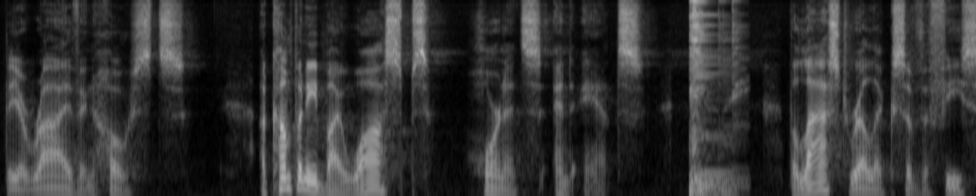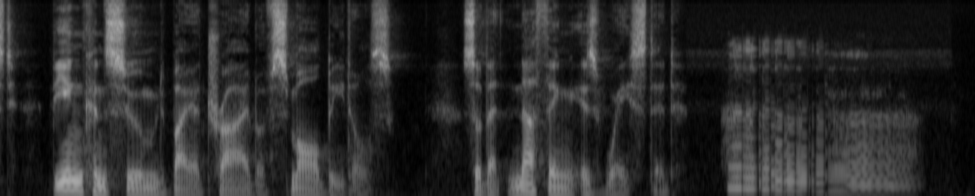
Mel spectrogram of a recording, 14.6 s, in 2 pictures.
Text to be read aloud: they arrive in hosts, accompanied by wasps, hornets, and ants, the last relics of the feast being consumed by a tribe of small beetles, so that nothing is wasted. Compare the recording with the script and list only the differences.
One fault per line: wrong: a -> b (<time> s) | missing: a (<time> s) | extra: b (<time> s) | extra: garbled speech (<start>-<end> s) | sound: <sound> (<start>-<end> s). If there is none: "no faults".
sound: thud (5.2-5.6 s)
sound: sigh (12.7-14.3 s)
